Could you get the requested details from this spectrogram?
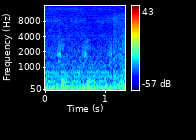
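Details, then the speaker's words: Chest auscultation while the patient says "e": the voice sounds like "a" with a nasal quality, which is egophony suggesting underlying lung consolidation. "When E sounds like a and has a nasal quality as in this example, egophony is present suggesting underlying consolidation of lung tissue."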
